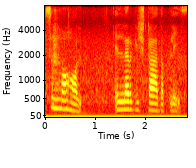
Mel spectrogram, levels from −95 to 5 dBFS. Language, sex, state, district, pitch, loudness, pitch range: Kannada, female, Karnataka, Raichur, 215 Hz, -17 LUFS, 200-230 Hz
